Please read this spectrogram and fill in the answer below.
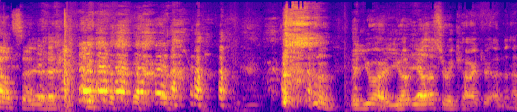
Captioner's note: laughing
